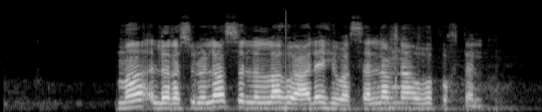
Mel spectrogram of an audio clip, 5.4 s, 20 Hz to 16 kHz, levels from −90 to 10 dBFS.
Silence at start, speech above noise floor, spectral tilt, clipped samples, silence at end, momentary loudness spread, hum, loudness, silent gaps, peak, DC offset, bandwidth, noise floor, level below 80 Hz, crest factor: 1.2 s; 54 dB; -6 dB/octave; under 0.1%; 0.6 s; 14 LU; none; -15 LUFS; none; -2 dBFS; under 0.1%; 7.4 kHz; -69 dBFS; -64 dBFS; 14 dB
